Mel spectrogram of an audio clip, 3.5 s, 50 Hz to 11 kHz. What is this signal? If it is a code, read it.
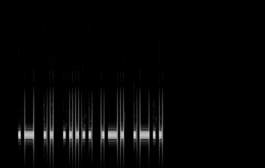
Morse code, heard as a keyed tone, about 28 wpm, 700 Hz. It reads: AI5RL
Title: USA Call Signs Repeated 2x 28wpm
